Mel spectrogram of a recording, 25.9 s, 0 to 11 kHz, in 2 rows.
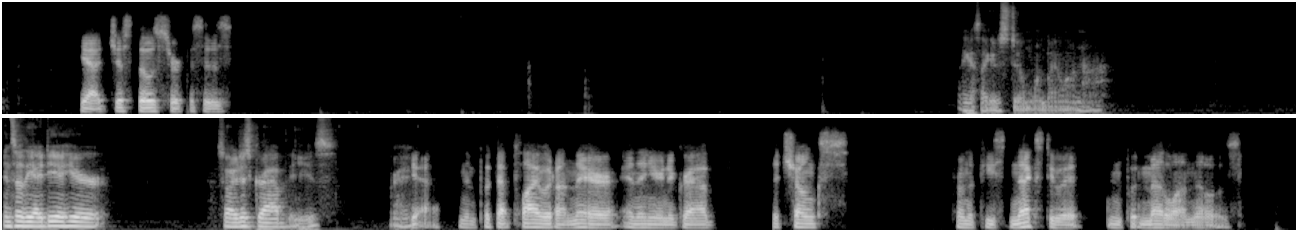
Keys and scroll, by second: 3.4 shift+3, 4.6 super+3, 5.6 super+4.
